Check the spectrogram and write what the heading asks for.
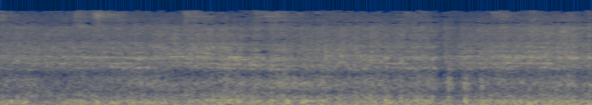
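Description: Running noise of a moving train, a steady rumble.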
